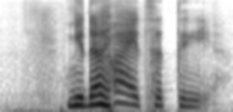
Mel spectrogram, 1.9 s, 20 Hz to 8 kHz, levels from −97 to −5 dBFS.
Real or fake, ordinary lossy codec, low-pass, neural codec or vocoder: fake; none; none; codec, 16 kHz, 1 kbps, FunCodec, trained on Chinese and English, 50 frames a second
